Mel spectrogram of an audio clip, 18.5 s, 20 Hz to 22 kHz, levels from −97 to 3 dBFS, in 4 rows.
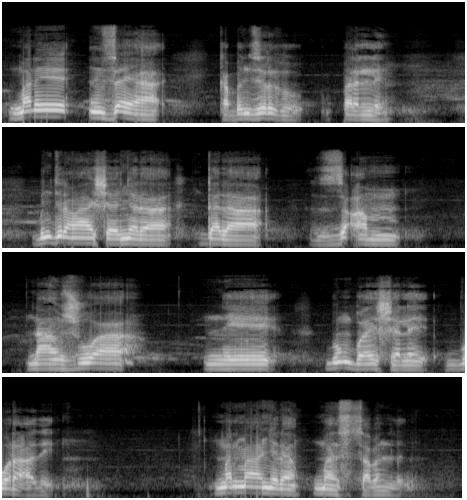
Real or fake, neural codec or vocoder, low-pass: real; none; 10.8 kHz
